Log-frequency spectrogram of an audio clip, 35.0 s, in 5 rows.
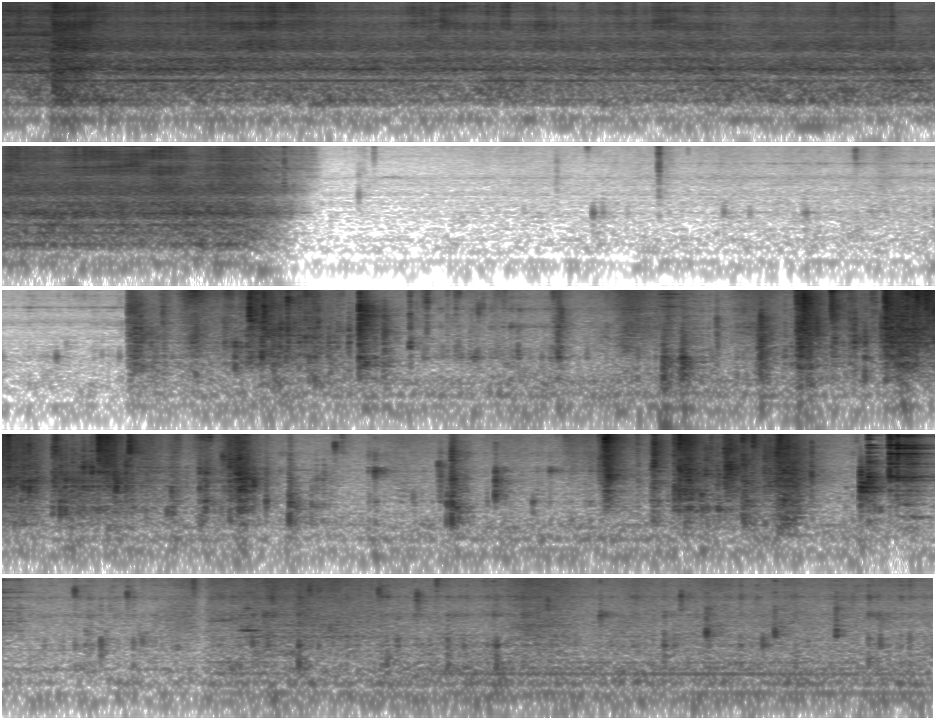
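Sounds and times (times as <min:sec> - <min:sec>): utensils clinking against dishes: 0:26.6 - 0:28.1.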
